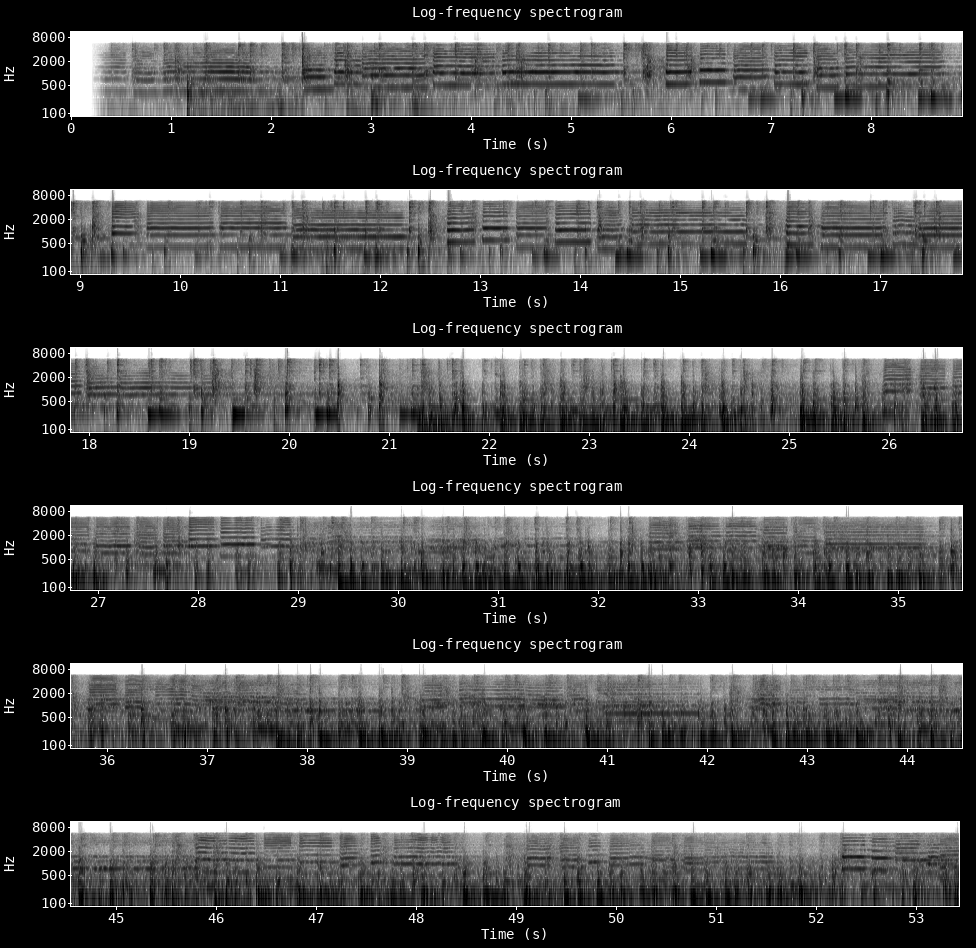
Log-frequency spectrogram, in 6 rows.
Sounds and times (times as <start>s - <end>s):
Trumpet: 0.2s - 53.4s.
